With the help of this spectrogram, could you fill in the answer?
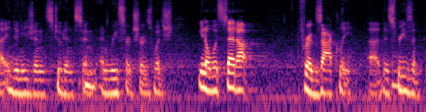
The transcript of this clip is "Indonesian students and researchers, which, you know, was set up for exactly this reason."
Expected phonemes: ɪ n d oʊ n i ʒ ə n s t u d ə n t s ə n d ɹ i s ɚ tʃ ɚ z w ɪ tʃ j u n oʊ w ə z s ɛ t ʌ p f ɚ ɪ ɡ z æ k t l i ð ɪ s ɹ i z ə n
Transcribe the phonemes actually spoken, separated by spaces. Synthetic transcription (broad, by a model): ɪ n d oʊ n i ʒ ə n s t u d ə n t s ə n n ɹ i s ɚ tʃ ɚ z w ɪ tʃ j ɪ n oʊ w ə z s ɛ t ʌ p f ɚ ɪ ɡ z æ k t l i ð ɪ s ɹ i z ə n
